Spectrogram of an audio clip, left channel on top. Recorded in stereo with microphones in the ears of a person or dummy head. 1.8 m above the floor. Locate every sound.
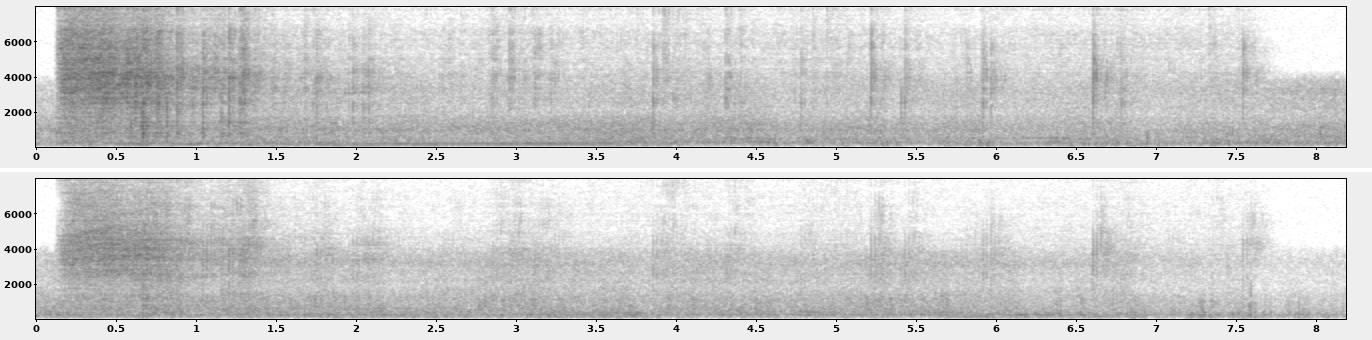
0.1 s frying: 35° left (ahead or behind), 1.7 m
